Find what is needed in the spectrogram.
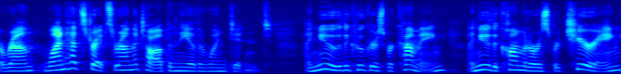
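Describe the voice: Someone does plain reading aloud. Pitch rises and falls an ordinary amount.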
